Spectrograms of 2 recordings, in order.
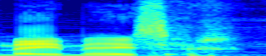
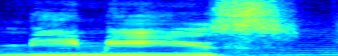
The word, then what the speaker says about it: memes: What are you gonna think zeroing is from Maymay's? Oh man, Ryan, gosh, they're pronounced memes.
